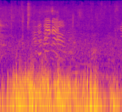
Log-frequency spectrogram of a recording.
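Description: Outdoor soccer-match sound: high voices shout briefly, a little past the first half-second, over a constant low rumble of wind buffeting the microphone.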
